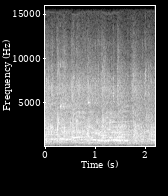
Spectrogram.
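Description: Crowd noise at a high school basketball district tournament game between the Butler County Bears and Edmonson County Wildcats, a steady broadband roar of cheering and applause filling the gym without letup.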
